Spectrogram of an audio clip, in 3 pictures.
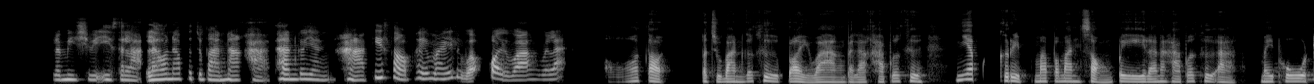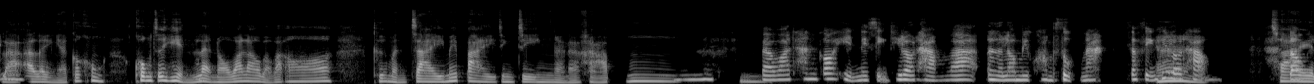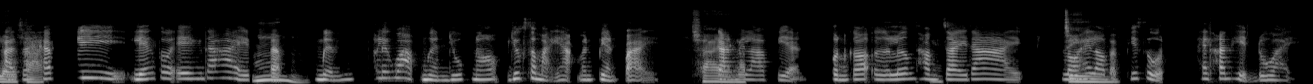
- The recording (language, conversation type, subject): Thai, podcast, ถ้าคนอื่นไม่เห็นด้วย คุณยังทำตามความฝันไหม?
- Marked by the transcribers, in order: tapping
